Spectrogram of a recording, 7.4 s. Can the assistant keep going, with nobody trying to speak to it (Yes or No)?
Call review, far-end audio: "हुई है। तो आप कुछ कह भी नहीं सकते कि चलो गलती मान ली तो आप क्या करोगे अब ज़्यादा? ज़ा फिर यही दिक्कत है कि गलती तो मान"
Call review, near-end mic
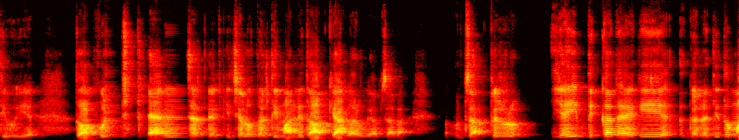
Yes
